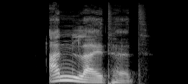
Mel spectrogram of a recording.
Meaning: inflection of anleiten: 1. third-person singular dependent present 2. second-person plural dependent present 3. second-person plural dependent subjunctive I
- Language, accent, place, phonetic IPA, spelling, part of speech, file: German, Germany, Berlin, [ˈanˌlaɪ̯tət], anleitet, verb, De-anleitet.ogg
